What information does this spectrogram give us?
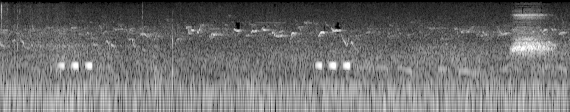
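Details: Hoopoe training recording: two triple bursts of low, hollow hoo-hoo-hoo notes about four seconds apart, among twittering and whistled phrases from other birds, ending with a loud harsh call and steady outdoor noise.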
